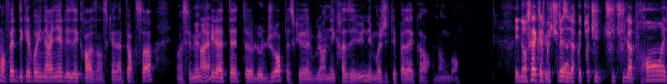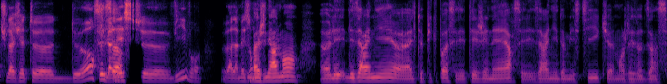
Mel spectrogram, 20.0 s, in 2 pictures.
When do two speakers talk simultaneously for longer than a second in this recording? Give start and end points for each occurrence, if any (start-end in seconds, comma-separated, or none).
none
